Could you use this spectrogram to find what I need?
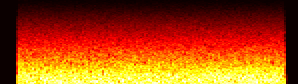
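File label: Synth Filter lowpass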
